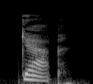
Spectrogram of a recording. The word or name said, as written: gap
